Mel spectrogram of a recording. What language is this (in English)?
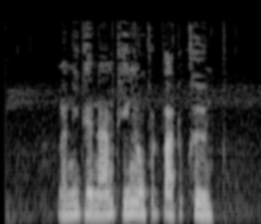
Thai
